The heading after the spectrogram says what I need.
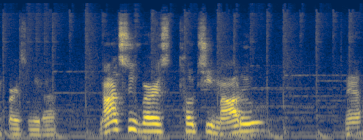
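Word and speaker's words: Totomaru: Natsu versus Tochimaru.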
